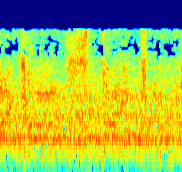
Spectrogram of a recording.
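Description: A big indoor crowd at the darts World Final roars and cheers wildly after Michael Smith's nine-darter, a dense, loud, continuous wall of shouting and applause with no letup.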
